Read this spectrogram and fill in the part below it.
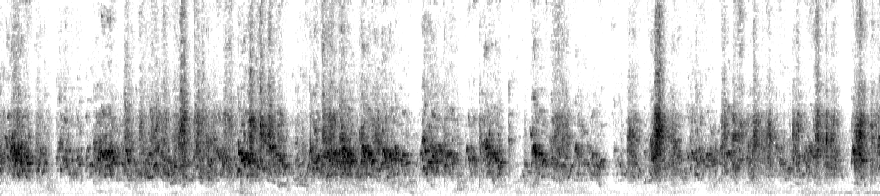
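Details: Budgerigar song meant to prompt quiet budgies into singing, a steady stream of buzzy, scratchy chatter with clicking bursts and squawks, rarely pausing.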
